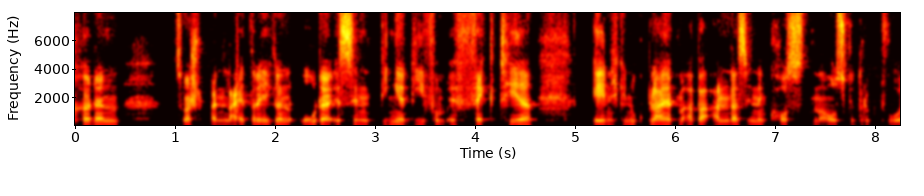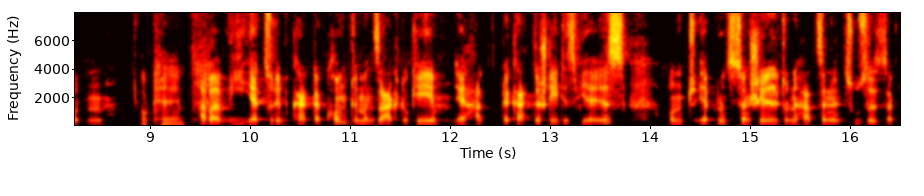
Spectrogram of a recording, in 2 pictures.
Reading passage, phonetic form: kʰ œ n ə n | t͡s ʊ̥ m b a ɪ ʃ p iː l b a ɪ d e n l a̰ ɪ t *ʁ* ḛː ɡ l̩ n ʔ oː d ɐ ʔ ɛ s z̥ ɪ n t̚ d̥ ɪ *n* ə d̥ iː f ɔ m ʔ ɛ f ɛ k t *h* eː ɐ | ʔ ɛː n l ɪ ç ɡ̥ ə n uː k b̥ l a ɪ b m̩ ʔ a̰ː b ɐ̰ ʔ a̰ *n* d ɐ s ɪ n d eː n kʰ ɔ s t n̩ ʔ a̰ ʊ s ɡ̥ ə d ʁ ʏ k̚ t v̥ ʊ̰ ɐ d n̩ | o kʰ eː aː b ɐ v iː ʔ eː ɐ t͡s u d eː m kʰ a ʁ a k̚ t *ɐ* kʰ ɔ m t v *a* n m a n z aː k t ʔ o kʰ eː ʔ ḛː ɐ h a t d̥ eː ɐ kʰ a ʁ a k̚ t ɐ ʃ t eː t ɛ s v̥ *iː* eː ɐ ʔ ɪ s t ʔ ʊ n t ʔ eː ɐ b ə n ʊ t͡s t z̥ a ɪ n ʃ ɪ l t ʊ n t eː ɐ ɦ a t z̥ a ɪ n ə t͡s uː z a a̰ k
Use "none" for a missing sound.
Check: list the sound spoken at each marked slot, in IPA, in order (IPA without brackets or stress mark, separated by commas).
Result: ʁ, ŋ, h, n, ɐ, ɛ, iː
